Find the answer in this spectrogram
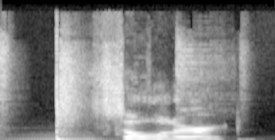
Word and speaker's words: solar: Solar, solar. In this example, we did the exact same as we did to lunar and lunar. So we moved to the stressed syllable to the last position.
